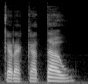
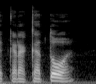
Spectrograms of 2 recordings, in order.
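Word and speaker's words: Krakatau: En 1883, el eh, la isla de Caracatau, mal pronunciada Caracatoa, fue destruida por una erupción volcánica ultraviolenta.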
